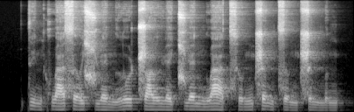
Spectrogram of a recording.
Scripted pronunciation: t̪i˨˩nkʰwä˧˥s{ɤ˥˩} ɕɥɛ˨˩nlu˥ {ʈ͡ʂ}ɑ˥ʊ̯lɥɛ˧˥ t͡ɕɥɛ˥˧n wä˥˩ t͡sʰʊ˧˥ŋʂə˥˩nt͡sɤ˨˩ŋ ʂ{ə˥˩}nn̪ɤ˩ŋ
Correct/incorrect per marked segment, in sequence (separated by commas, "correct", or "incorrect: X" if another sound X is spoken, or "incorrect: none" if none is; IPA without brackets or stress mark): incorrect: ɤ˧˥, correct, correct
